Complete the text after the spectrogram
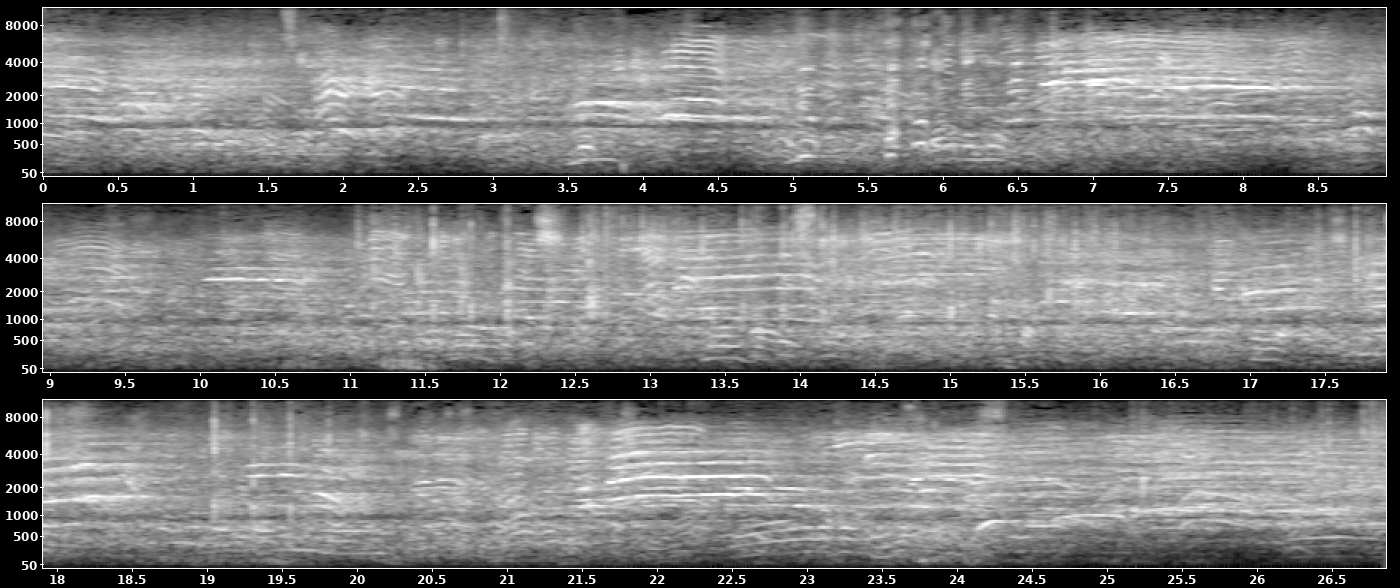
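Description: A crowd of children and adults chatters and shouts nearby in a large echoing hall.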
